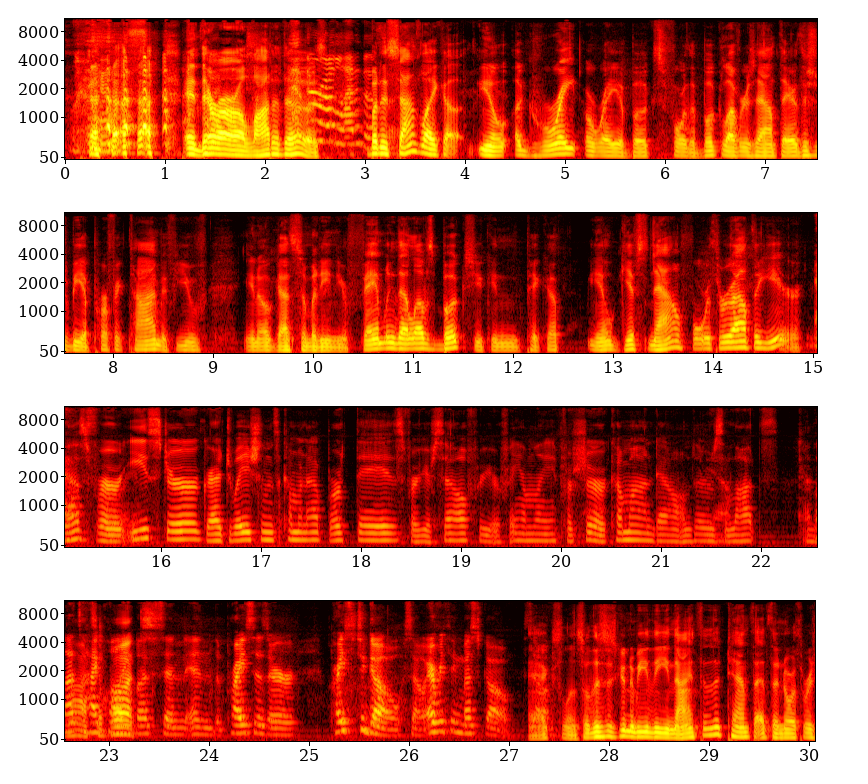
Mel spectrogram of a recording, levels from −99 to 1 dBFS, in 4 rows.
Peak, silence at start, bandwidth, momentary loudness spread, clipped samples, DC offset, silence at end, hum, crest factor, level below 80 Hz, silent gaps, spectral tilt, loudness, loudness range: -4 dBFS; 0.05 s; 11 kHz; 22 LU; under 0.1%; under 0.1%; 0 s; none; 22 dB; -52 dBFS; none; -6.5 dB/octave; -27 LUFS; 21 LU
